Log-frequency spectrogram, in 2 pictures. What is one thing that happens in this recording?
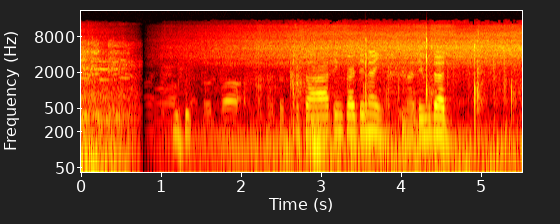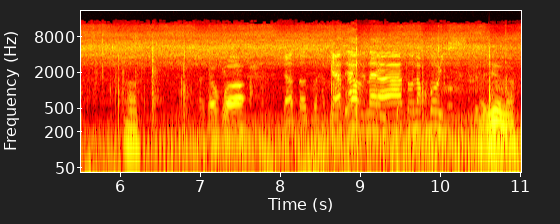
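Young boys talk with animation close by.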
